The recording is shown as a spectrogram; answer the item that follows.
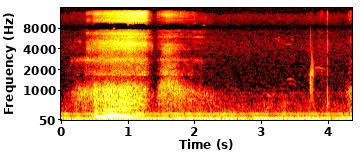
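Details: Maria, a thirteen-year-old fawn female senior pug in Japan, recorded 5 September 2023, lets out one loud, low, rough snorting breath lasting about a second, then quieter breathing over a steady low hum.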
